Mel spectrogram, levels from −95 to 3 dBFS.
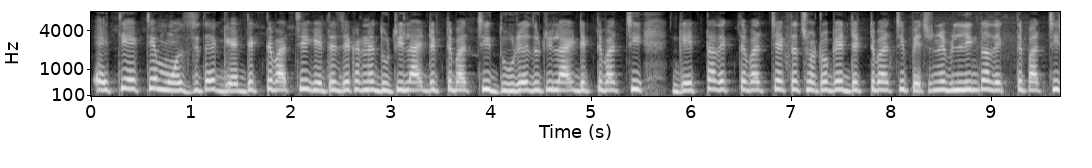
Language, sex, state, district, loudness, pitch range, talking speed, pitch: Bengali, female, West Bengal, Dakshin Dinajpur, -13 LUFS, 270-295 Hz, 205 wpm, 280 Hz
